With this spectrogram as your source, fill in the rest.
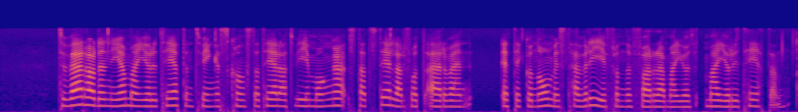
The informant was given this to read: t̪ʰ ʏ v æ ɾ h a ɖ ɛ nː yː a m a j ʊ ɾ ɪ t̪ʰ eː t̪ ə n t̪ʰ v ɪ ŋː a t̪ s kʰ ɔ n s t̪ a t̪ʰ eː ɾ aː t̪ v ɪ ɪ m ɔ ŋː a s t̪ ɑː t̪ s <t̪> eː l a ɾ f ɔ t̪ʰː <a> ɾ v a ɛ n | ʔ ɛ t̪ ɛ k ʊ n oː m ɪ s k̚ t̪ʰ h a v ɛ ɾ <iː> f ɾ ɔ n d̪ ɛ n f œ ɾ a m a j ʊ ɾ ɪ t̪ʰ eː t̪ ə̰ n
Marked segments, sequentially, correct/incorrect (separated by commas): incorrect, incorrect, correct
